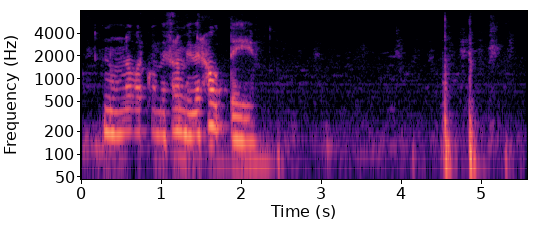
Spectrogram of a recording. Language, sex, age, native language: Icelandic, female, 40-49, Icelandic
